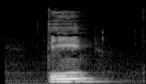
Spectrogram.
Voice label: "tin", Hindi

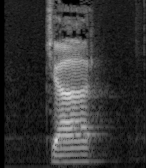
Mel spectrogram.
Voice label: "char", Hindi

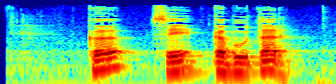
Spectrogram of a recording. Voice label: "kabutar", Hindi

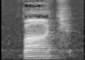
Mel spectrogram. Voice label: "panch", Hindi

